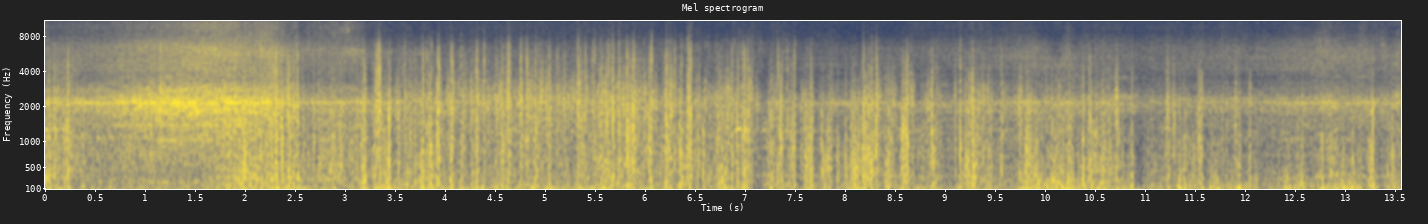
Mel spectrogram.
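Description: Wind buffeting the microphone of a moving motorcycle, gusting unevenly over the steady rumble of its engine and the road.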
